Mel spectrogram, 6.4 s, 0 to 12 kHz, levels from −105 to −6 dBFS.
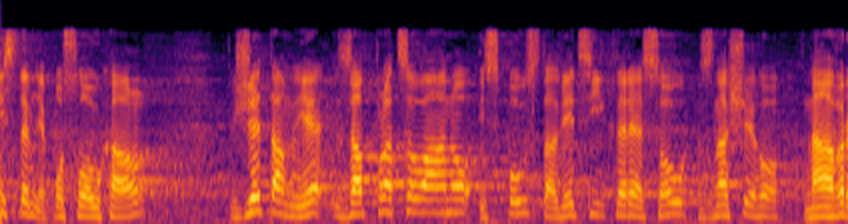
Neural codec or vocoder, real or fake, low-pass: codec, 16 kHz, 16 kbps, FreqCodec, larger model; fake; 7.2 kHz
